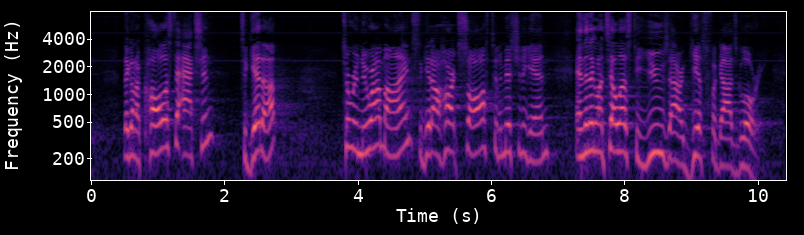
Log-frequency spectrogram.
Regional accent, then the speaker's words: Brooklyn, New York, United States; growing up in Brooklyn was really, really tough, the way I grew up, okay?

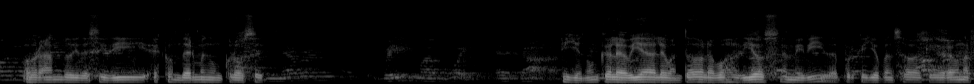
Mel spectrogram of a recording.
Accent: New Orleans, Louisiana, United States; yo soy de Nueva Orleans. Todas las universidades a las que yo solicité eran fuera de Luisiana.

